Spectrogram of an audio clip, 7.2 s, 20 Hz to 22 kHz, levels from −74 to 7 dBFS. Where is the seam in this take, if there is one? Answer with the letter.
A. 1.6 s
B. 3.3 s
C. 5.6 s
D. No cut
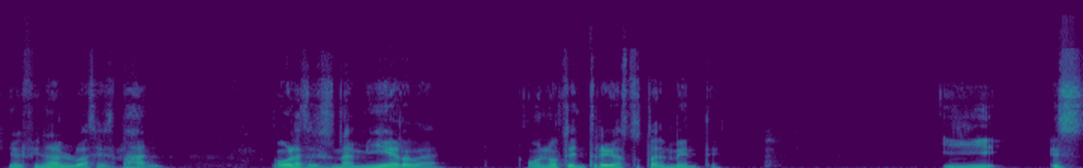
D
